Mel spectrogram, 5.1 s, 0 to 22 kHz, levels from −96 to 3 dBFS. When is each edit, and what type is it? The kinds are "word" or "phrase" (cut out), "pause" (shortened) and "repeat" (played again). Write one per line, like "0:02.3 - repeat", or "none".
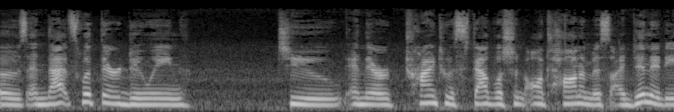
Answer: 0:02.6 - word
